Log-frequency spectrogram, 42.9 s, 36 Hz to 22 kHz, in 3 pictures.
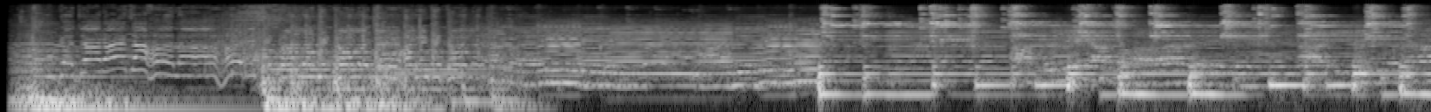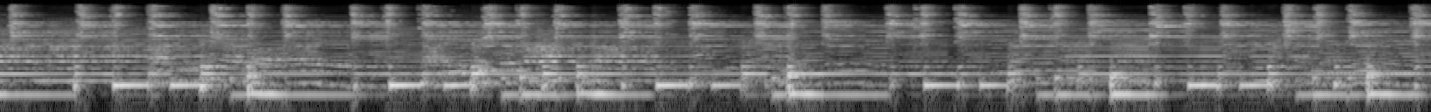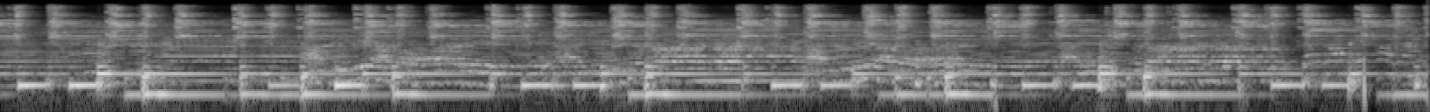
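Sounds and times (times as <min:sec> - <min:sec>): person singing: 0:00.1 - 0:08.4, 0:31.5 - 0:42.9
hand cymbals: 0:08.3 - 0:42.9.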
